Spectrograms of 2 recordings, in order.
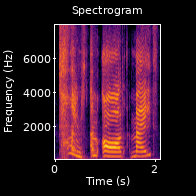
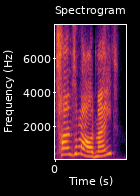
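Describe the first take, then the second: First: Drawn-out, word-by-word repeat; slow right down on each word; emphatic slow repeat. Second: High-pitched retold protest; pleading retort. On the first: Retold or imitated. Caller repeats hardship to phone agent, slow and emphatic. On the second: Caller pleads hardship to phone agent, high-pitched protest. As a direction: say it high, at normal pace. Retold plea, first take.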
